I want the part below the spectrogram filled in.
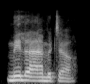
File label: "milliammeter", Indian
